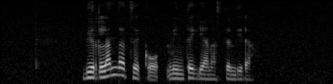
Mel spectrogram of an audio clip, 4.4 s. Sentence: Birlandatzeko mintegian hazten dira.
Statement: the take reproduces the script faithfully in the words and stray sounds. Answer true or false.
true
